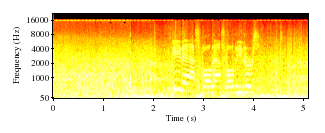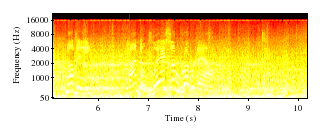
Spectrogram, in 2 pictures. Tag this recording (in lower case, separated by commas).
music, speech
